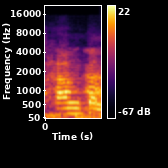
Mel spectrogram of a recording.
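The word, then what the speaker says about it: Hang Ten: Ini bacanya Hangten.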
